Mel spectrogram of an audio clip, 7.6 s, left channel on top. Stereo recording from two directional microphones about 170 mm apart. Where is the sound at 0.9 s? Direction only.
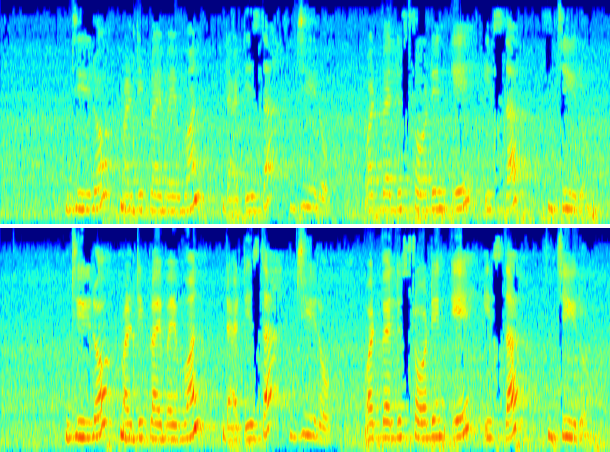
50° right (ahead or behind).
